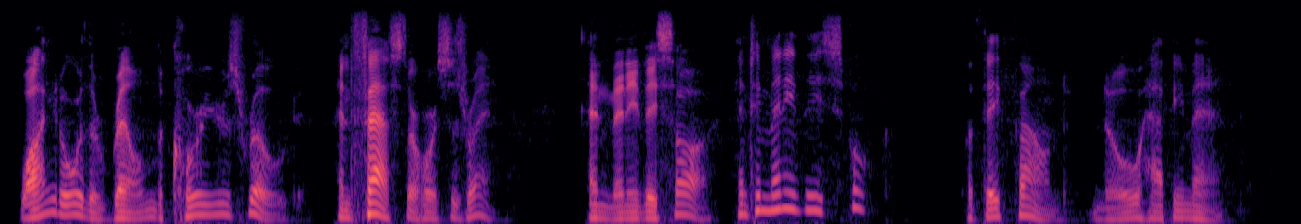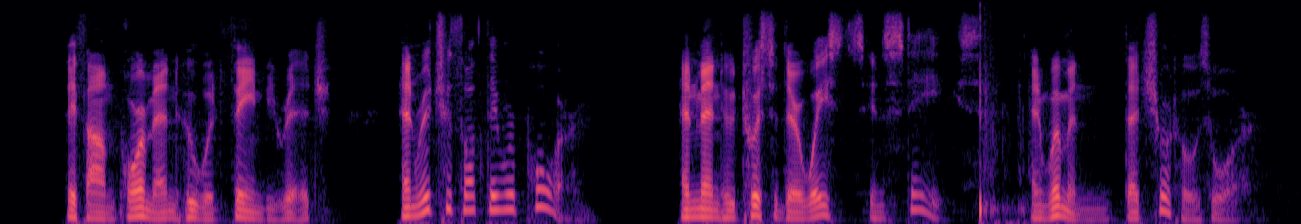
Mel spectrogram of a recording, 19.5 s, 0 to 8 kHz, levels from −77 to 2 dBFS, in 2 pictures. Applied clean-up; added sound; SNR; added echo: none; Fireworks; 12 dB; none.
